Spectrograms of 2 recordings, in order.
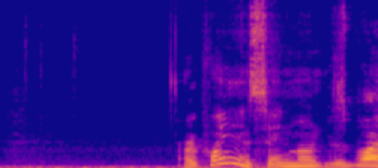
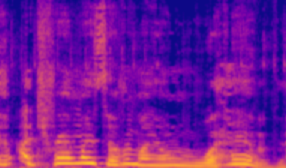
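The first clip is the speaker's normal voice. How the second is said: high, loud, slow despairing cry; exasperated wail; 12 semitones higher, 10 dB louder, slower than usual. Real, not acted. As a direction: wail it out in disbelief. Trapped himself, high and loud.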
